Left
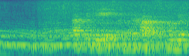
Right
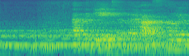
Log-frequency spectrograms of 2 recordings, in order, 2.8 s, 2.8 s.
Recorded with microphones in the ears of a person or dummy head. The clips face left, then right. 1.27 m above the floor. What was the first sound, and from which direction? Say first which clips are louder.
A woman speaking: left 1 dB; 25° right (ahead or behind).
